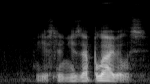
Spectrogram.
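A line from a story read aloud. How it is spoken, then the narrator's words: Gruff mutter. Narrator (Russian): буркнул инженер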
